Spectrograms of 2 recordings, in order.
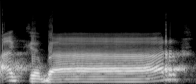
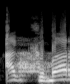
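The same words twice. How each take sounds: First: The vowel after the b is drawn out long. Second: The vowel after the b is short. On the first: It means a large drum. The speaker calls it wrong. "artinya berubah menjadi kendang" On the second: It means the greatest. The speaker calls it right. "Akbar artinya maha besar"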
